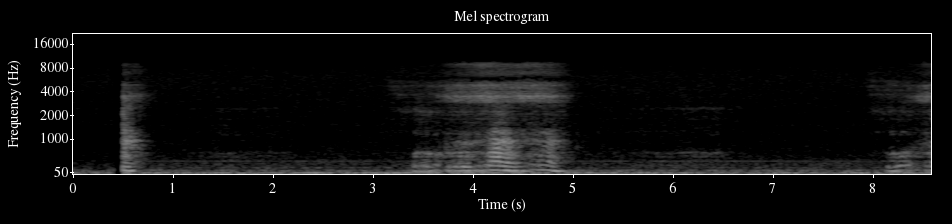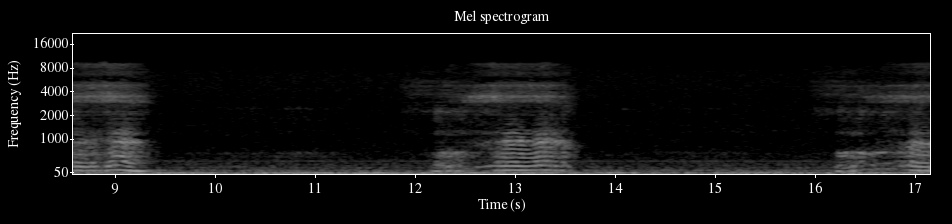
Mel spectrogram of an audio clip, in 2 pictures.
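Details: Snoring recorded with the SnoreLab app: regular low, fluttering snores about every four seconds, roughly 15 a minute, over steady room hum.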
